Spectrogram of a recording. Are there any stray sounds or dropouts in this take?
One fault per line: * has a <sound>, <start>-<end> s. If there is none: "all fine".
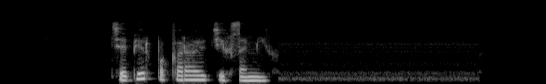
all fine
